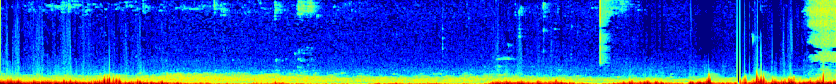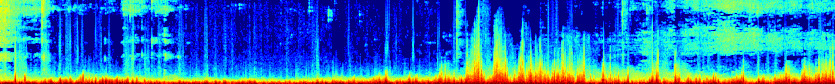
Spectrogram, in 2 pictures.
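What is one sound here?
Strong wind rumbles and buffets in gusts outdoors.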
